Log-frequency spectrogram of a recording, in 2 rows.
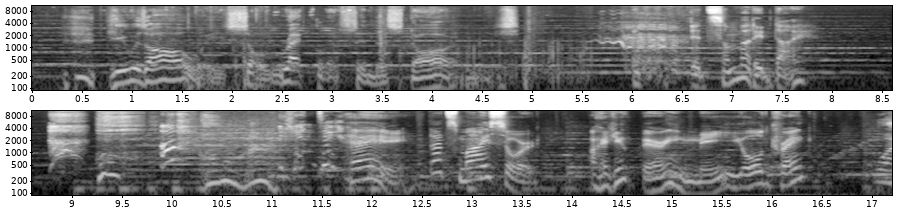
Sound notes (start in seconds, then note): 5.4 horse neighs; 8.8 Leif and Aravella gasp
